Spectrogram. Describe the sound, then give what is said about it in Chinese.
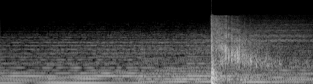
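A single sharp gunshot sound effect from a short gun fired in a room bursts out after a low, steady droning backdrop, its loud crack trailing off into a brief noisy decay. No one speaks. “突然，砰的一声，枪口冒出一缕青烟，顿时火药味弥漫整个房间。”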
